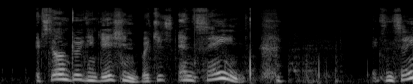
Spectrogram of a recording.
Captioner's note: chuckles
